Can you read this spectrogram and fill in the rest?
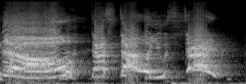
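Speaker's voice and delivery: very high, loud screech; high yelled protest. Pretend. Cutting in to dispute what was said, high screamed protest. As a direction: shout it slowly in a shrieking protest.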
